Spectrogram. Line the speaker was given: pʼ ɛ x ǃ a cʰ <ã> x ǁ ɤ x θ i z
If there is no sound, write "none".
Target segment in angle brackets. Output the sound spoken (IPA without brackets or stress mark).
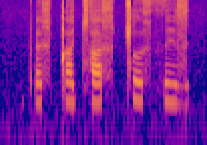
a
